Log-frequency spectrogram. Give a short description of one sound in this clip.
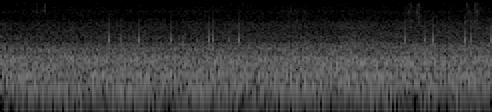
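Soft keyboard taps click quickly.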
